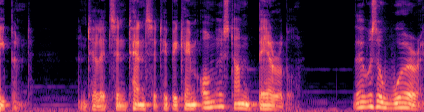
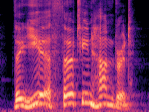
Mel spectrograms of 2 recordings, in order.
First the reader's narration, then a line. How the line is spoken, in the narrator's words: cried the elated Morrow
